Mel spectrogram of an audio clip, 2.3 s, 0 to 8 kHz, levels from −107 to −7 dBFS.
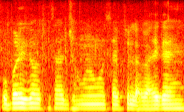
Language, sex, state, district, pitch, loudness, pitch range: Hindi, male, Madhya Pradesh, Umaria, 110 Hz, -16 LUFS, 110-120 Hz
